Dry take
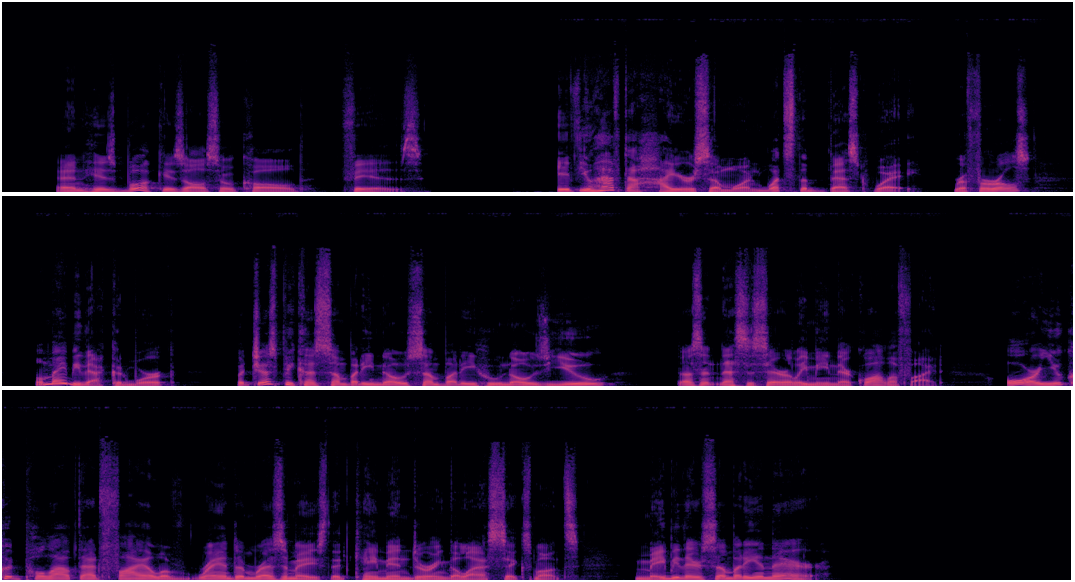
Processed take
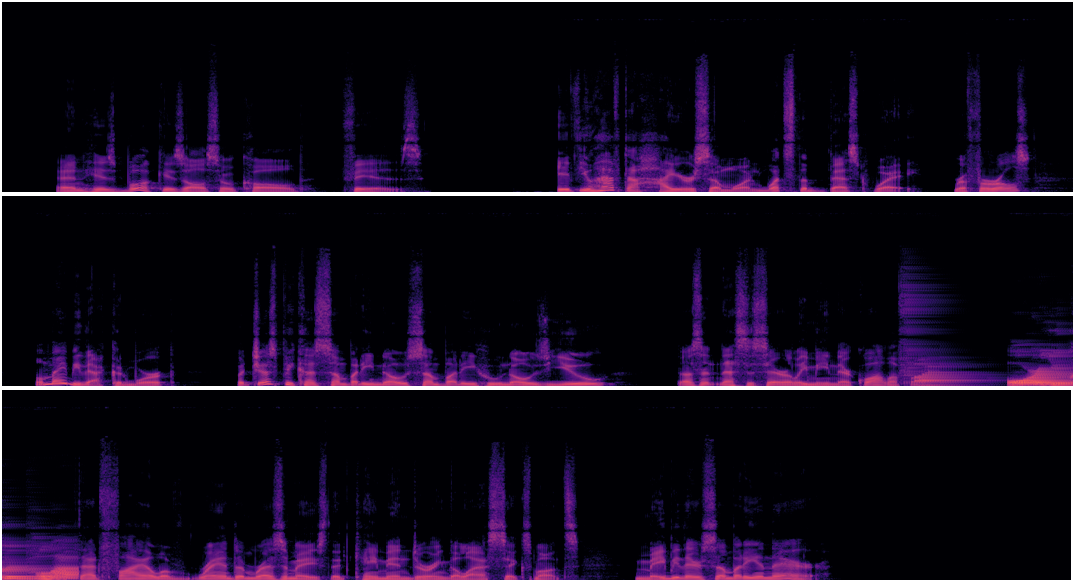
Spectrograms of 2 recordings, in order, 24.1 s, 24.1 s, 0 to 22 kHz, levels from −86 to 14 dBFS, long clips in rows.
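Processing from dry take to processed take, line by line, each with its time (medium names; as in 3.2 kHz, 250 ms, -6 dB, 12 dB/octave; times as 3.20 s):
14.77–16.64 s: flutter echo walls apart 3.2 m, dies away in 1 s
whole clip: treble shelf 5.9 kHz -6 dB; band-stop 5.7 kHz, Q 7.3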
